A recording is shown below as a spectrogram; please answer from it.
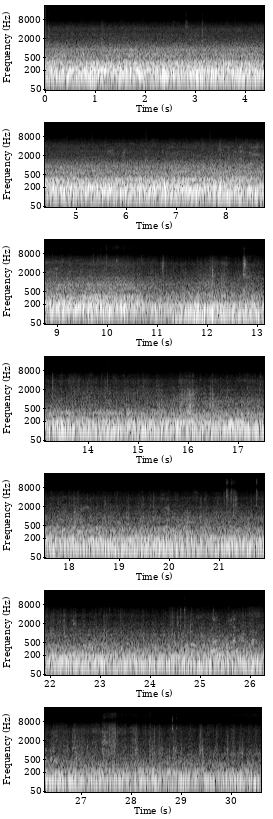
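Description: Jet airliner cabin noise heard at a window seat: a loud, steady, deep rumble of engines and airflow in flight. About ten seconds in it drops to a lower, thinner hum as the plane is on the ground, with scattered clicks and knocks in the cabin.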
